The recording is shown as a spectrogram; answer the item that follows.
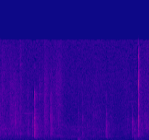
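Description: A few light, irregular clicks and taps in a quiet room.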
